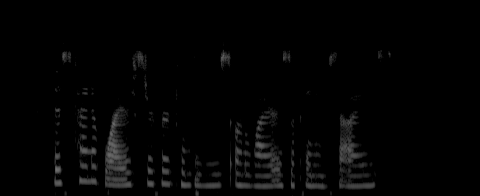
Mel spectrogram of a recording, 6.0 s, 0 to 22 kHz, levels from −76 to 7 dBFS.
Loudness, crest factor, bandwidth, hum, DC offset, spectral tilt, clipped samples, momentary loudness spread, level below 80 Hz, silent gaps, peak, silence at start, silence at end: -49 LUFS; 24 dB; 10.5 kHz; none; under 0.1%; -2 dB/octave; under 0.1%; 12 LU; -80 dBFS; none; -28 dBFS; 0.7 s; 1.1 s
